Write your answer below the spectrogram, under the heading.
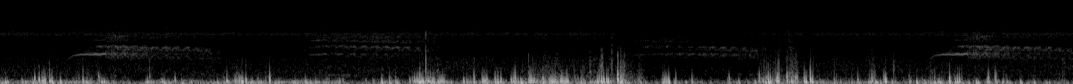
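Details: Horse grazing on grass, low crunching chewing and tearing sounds throughout, with four faint, thin, high neighing calls, each a short rise then a level, stacked tone, spaced about three seconds apart.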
